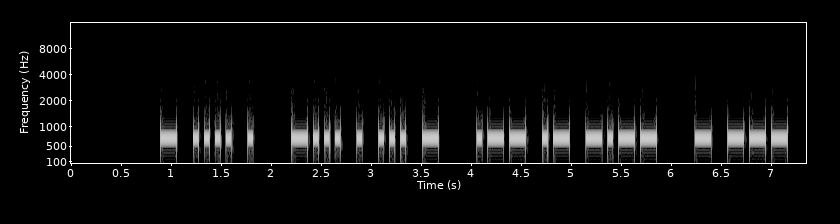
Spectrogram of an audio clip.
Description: Morse code, heard as a keyed tone, about 22 wpm, 700 Hz. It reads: THE BEST WAY TO
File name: practice / 22wpm / Sentences with 4-Word Phrases - 22wpm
